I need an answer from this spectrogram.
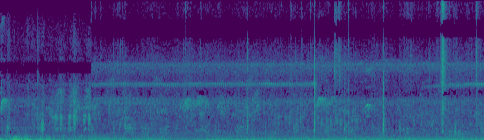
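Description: A few short, high bird chirps, spaced a couple of seconds apart, over a faint low outdoor rumble.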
